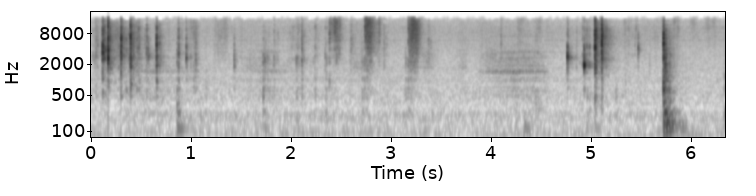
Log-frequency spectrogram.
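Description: Fine-mist pump bottle of Distress Oxide Spray spritzed onto card in a series of short bursts, with a heavier knock near the end.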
